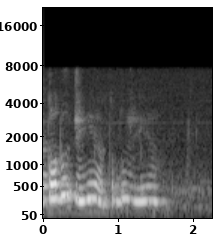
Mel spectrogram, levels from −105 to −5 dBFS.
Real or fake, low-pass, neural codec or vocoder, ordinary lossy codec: real; none; none; none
